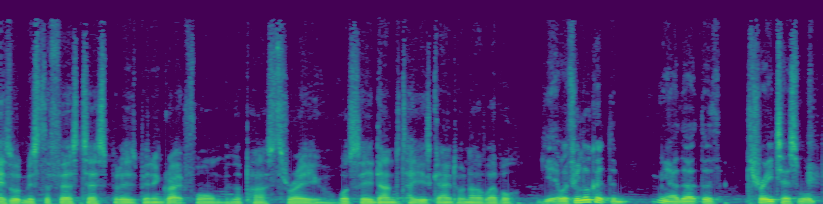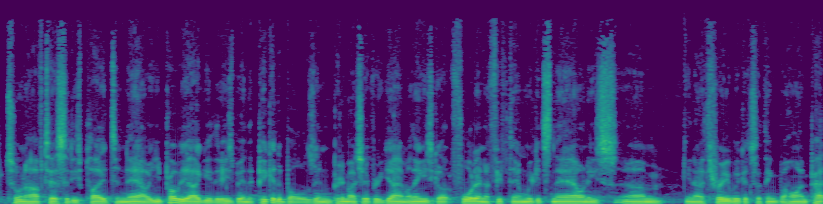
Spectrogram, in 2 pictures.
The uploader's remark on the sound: From our original home, Barasti. Live in Abu Dhabi.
